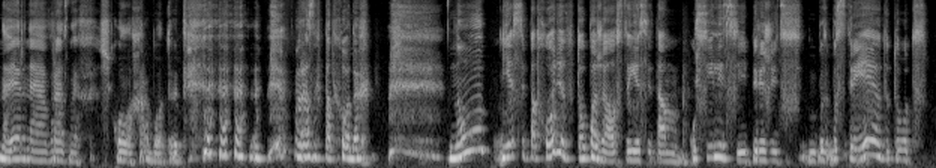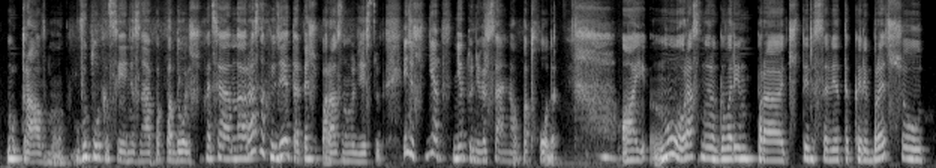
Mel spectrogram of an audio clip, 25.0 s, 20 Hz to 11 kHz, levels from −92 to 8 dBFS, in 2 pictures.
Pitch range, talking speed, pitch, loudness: 185-240 Hz, 125 wpm, 210 Hz, -23 LUFS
